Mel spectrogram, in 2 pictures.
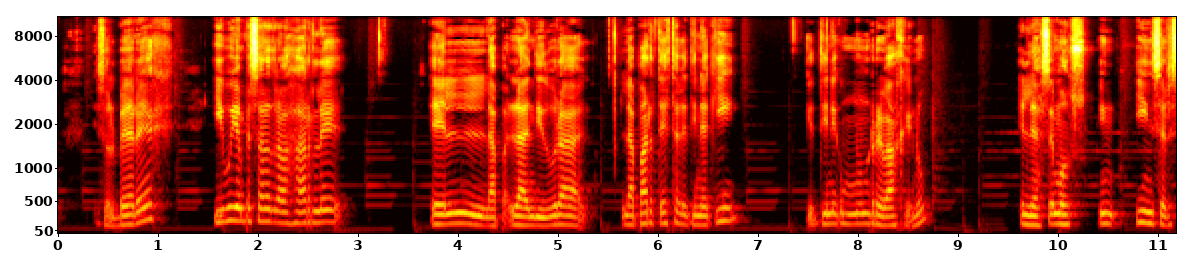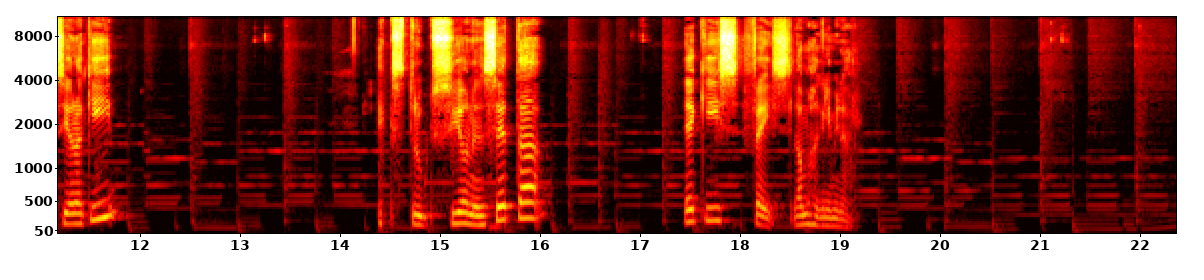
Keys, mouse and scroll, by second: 1.8 click, 2.4 right click, 5.3-5.7 scroll up 4, 5.9 shift+middle click, 6.7 scroll up 2, 8.7-9.1 scroll down 5, 9.1 click, 9.1 middle click, 10.1 typing, 13.5 middle click, 15.1 e, 17.8 x, 21.7-22.2 scroll down 2, 22.0 middle click.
